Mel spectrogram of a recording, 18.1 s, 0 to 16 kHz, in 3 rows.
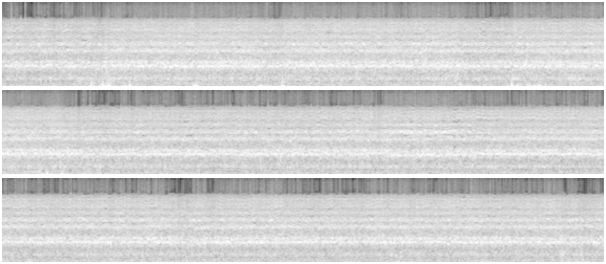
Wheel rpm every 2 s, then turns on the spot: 230, 230, 230, 240, 230, 230, 230, 230, 240.
none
